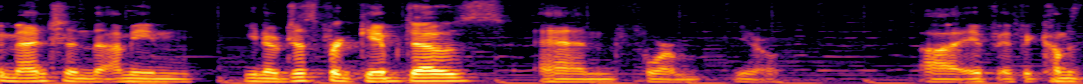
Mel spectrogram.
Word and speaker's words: Gibdos: And Lady Boxthief pointing out that the correct pronunciation is Gibdos.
